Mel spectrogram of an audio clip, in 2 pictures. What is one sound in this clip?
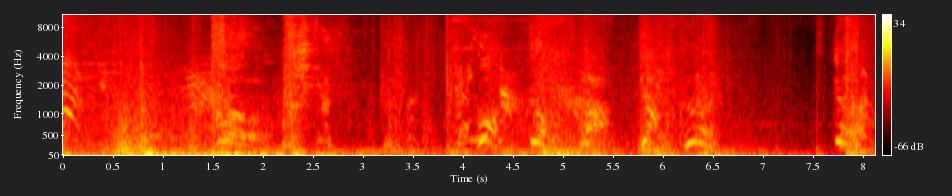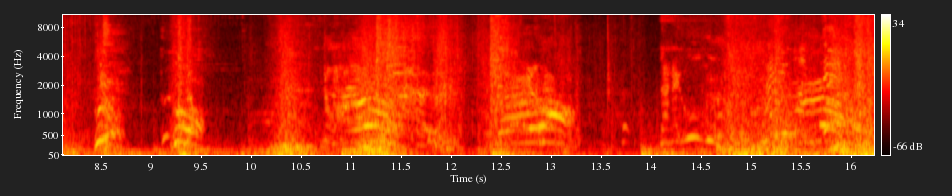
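Bursts of sparks crackle and hiss.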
